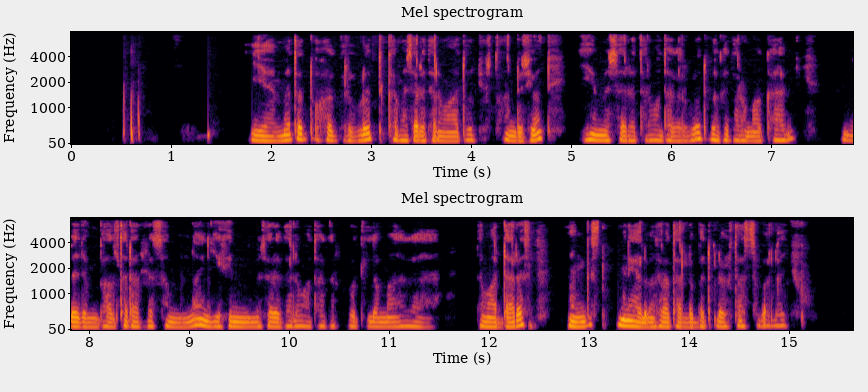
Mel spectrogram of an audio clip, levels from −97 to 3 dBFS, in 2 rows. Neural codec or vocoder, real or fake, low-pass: none; real; 7.2 kHz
